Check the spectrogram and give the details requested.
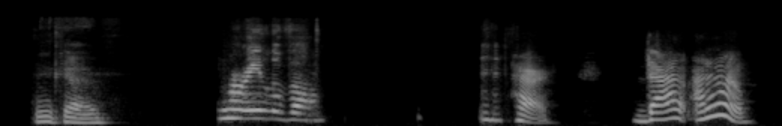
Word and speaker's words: Marie Laveau: Marie Laveau. Okay. Marie Laveau.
